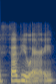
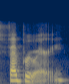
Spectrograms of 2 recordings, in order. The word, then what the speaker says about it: February: Oh, I think you have to include the first R, and I don't. I just say February, but I think it's February. Really? Like legitimately it's February? I mean, that's how it's spelled, right? I mean, yeah. But I just thought that the R was silent, which, in the English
